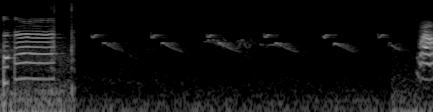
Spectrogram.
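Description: A songbird calls over and over, about twice a second; each call is a short high note followed by a falling slur. It opens with a brief steady electronic tone, and a short, louder cry comes near the end.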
